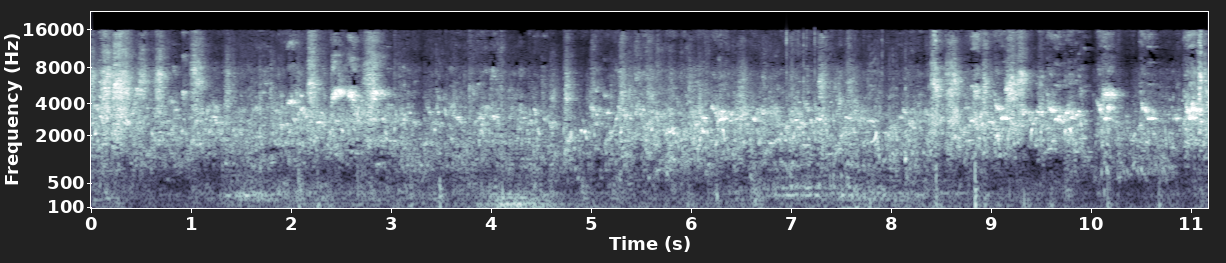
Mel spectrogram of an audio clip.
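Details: Inside a nest box, a mother budgerigar feeds her babies as they beg with constant harsh, buzzy high squeaks in rapid irregular bursts, briefly swelling louder near the end.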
